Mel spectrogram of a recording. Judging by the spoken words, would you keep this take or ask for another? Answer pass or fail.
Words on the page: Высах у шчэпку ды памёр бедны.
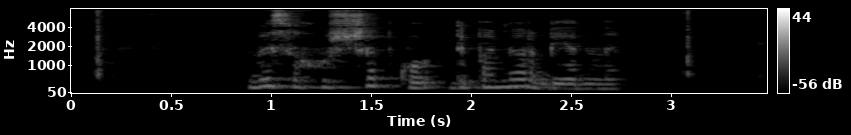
pass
